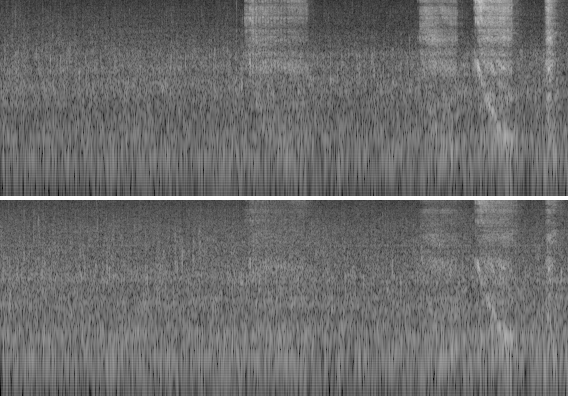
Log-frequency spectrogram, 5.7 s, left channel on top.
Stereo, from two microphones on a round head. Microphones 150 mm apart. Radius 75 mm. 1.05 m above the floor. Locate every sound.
2.4 s tape being pulled: 75° left (ahead or behind), 4 m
